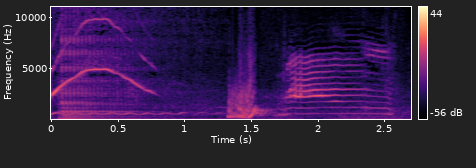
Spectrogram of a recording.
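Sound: cat meowing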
